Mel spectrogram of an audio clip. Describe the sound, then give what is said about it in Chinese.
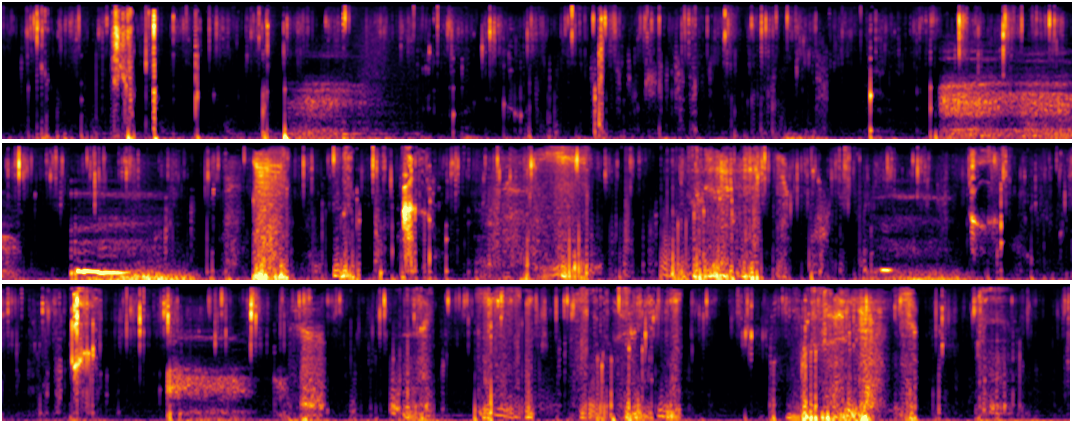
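Wet mouth sounds of a lollipop being sucked and bitten, with many crunchy bites, smacks and clicks in an uneven stream, fairly loud throughout. “我的嘴巴里含着棒棒糖的声音”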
